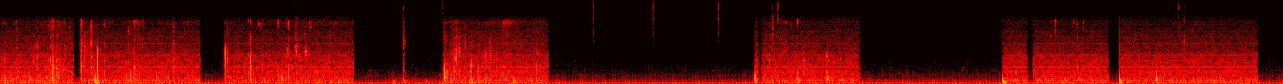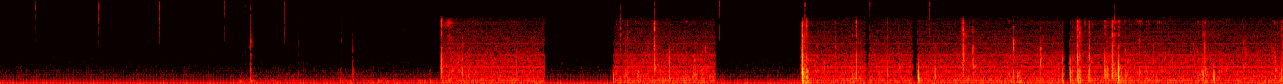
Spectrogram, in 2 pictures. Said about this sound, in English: Sorry, you can probably hear me munching.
